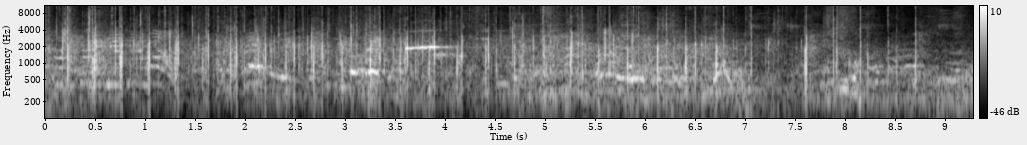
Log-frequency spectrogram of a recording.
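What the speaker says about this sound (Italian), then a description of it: "Facciamo un applauso di questo!" Audience applause at a live show, a lively crowd clapping energetically with dense, sharp claps, while voices call out and talk over the applause.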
